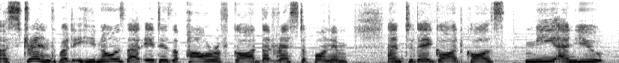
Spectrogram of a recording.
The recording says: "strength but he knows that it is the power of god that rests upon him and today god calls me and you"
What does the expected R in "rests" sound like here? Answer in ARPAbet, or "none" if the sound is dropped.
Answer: R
